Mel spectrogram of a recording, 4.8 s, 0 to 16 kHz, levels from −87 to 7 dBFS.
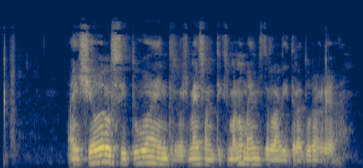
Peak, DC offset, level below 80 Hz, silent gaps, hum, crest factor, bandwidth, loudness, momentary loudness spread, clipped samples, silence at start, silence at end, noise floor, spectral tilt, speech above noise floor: -2 dBFS; under 0.1%; -64 dBFS; none; none; 16 dB; 9.8 kHz; -18 LUFS; 11 LU; under 0.1%; 0.15 s; 0.3 s; -67 dBFS; -5 dB/octave; 50 dB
